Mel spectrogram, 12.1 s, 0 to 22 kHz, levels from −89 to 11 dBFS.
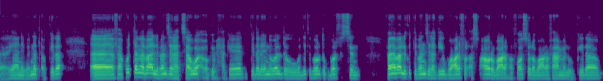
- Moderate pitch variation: No, narrow, 2.1 semitones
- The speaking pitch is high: No, low, 120 Hz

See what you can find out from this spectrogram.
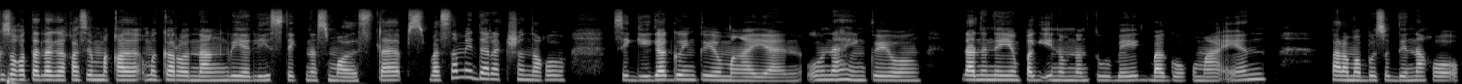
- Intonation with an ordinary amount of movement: No, narrow, 1.7 semitones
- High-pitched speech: Yes, high, 200 Hz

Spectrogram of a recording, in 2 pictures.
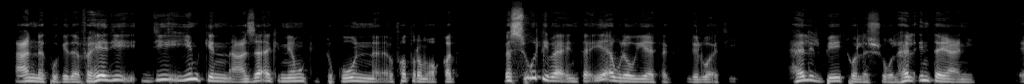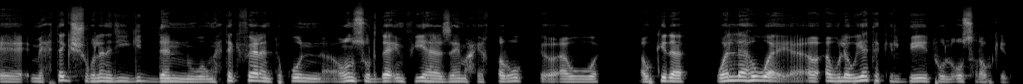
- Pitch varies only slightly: No, average, 4.1 semitones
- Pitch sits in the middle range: Yes, medium, 145 Hz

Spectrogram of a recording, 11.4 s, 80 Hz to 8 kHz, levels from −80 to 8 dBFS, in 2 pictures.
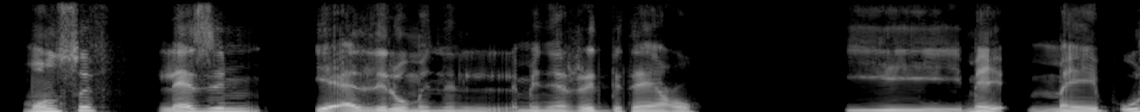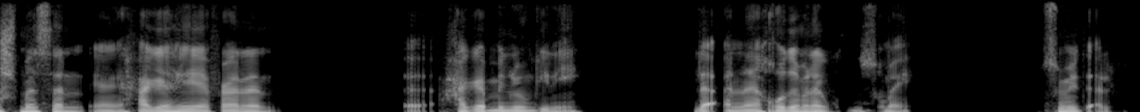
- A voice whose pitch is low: Yes, low, 120 Hz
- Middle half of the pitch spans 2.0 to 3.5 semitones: No, average, 3.9 semitones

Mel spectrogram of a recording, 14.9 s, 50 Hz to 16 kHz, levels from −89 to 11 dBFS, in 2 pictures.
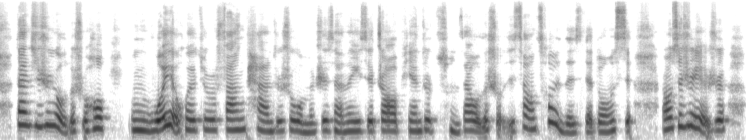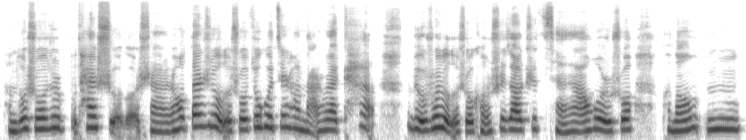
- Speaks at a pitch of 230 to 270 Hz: Yes, high, 240 Hz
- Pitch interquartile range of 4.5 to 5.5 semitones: No, average, 3.7 semitones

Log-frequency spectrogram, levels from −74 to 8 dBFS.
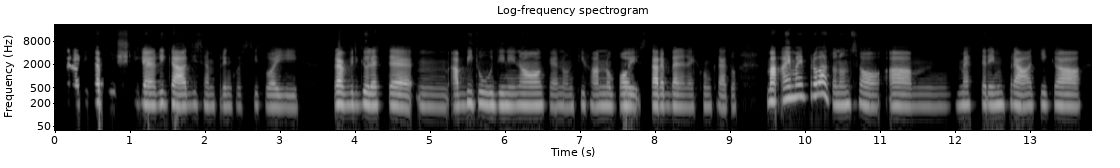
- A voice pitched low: No, medium, 175 Hz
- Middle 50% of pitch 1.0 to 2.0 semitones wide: Yes, narrow, 1.5 semitones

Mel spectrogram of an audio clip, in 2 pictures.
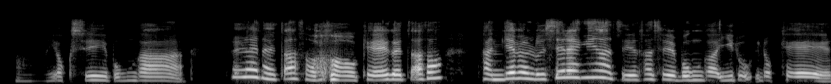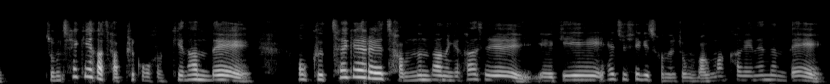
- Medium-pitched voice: No, high, 210 Hz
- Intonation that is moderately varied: Yes, average, 4.5 semitones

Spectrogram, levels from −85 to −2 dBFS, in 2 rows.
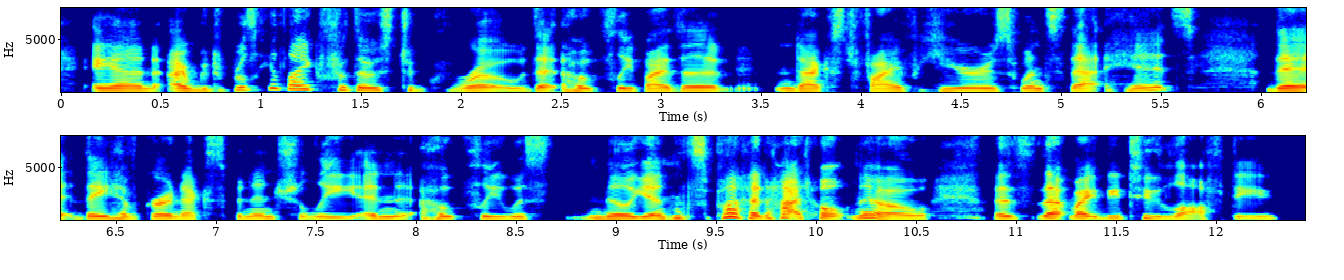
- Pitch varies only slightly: Yes, narrow, 2.2 semitones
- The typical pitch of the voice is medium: No, high, 195 Hz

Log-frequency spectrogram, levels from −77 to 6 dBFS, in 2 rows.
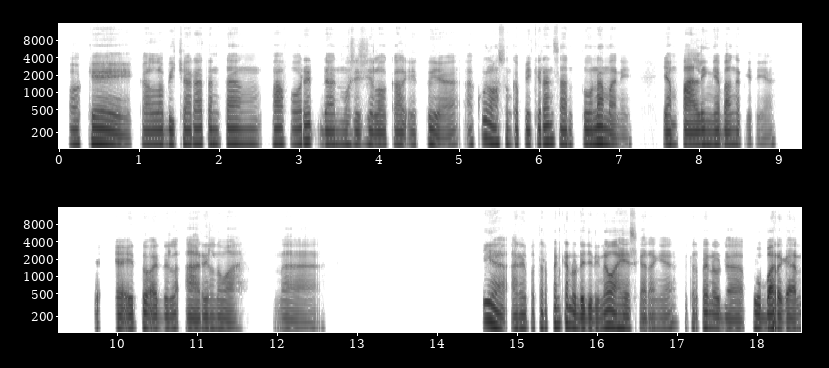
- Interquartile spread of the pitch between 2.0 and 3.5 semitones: Yes, average, 2.8 semitones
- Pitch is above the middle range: No, low, 105 Hz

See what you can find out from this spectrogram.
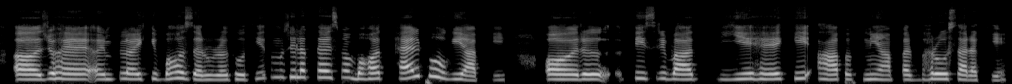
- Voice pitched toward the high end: Yes, high, 245 Hz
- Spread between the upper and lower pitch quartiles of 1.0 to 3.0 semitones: Yes, average, 2.7 semitones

